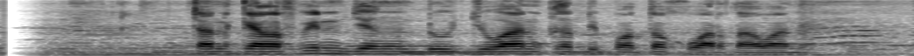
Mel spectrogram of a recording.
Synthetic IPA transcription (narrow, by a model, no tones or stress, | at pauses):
t͡ʃankɛlfɪnd͡ʒɨŋdud͡ʒuankɨrdipɔt̪ɔkəwart̪awan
